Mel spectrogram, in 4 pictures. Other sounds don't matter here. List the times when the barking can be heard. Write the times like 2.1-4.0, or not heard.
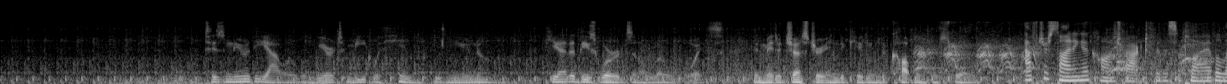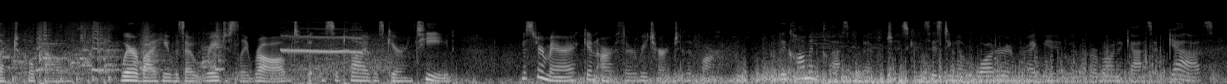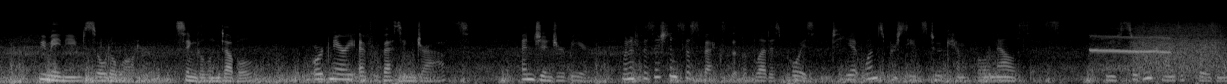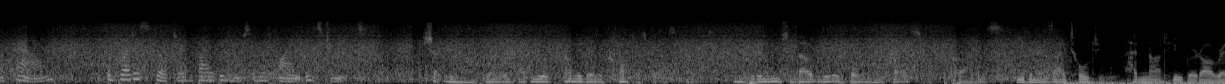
9.1-14.6.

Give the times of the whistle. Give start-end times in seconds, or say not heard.
15.1-16.2, 35.4-37.1.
